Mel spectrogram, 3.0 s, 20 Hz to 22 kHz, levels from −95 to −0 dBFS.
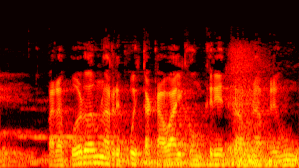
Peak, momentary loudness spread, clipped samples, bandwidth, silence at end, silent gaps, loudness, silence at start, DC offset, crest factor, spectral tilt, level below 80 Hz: -14 dBFS; 7 LU; under 0.1%; 8.6 kHz; 0 s; none; -28 LUFS; 0 s; under 0.1%; 16 dB; -7 dB/octave; -54 dBFS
